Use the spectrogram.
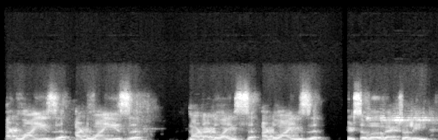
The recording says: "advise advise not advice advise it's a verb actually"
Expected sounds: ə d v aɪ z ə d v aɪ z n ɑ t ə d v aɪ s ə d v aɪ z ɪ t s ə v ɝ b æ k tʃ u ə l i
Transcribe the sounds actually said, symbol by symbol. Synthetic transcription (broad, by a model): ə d v aɪ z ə d v aɪ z n ɑ t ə d v aɪ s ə d v aɪ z ɪ t s ə v ɝ b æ k tʃ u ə l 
